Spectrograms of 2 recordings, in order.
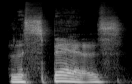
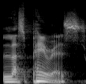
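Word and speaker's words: Laspeyres: Well, actually, it depends on where you're from. I'm from England, so I say Las Perez. Las Perez. Okay, so if you're German, you say Las Pierres.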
